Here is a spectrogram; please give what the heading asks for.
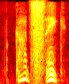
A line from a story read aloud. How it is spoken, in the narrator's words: Tate muttered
